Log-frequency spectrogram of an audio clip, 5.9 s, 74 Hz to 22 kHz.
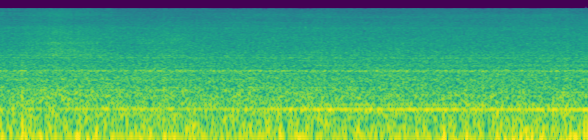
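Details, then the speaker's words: Turbo 1UZ V8 with a new fuel system: twin 044 pumps, surge tank and external regulator set to 45 psi. The pumps give a steady, even electric hum and faint whine with fuel flowing through the lines; normal operation. "That's standard fuel pressure. So we'll lock the nut off. And we can hear the fuel going through the lines."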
